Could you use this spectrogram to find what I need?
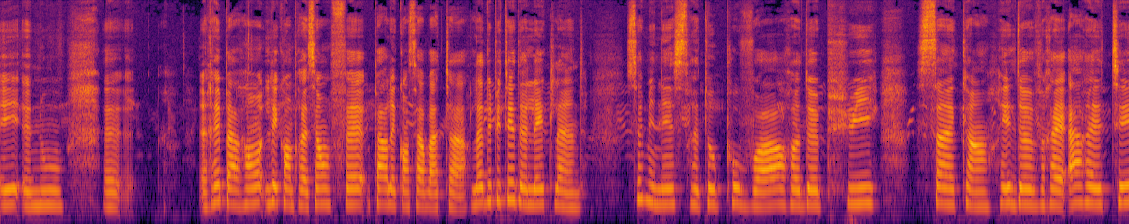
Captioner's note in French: voix de l'interprète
